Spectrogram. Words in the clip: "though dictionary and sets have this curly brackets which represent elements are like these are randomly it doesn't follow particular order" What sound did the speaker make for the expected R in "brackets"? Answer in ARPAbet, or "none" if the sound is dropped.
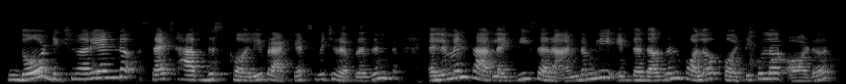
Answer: R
